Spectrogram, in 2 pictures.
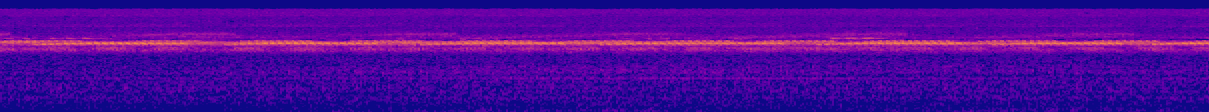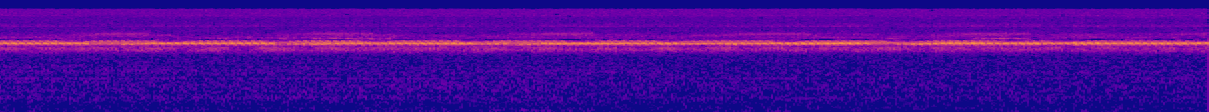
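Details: Forest insects of autumn calling after dark at Tsukimi no Mori in Nanno, Kaizu, Gifu, Japan, overlooking the lit Nobi Plain; an unbroken high-pitched ringing trill, fast regular pulses, little else audible.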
